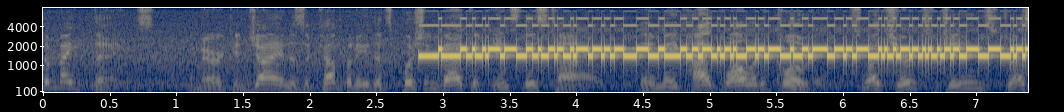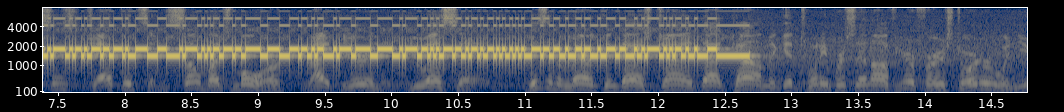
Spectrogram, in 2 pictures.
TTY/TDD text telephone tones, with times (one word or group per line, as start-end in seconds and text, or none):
3.1-4.1 PEOPLE
4.3-5.3 MOVING
5.4-5.9 OUT
6.1-6.4 OF
6.6-7.7 FLOODED
7.9-8.7 HOMES
8.9-9.2 TO
9.4-10.4 BETTER
10.6-11.0 DRY
11.2-12.5 PLACES.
